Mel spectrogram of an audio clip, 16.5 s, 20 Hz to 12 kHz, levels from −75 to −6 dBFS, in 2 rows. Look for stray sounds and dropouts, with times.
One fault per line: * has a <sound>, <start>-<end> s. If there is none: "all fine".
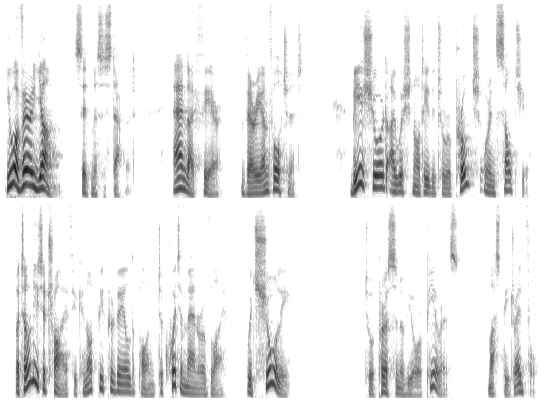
all fine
